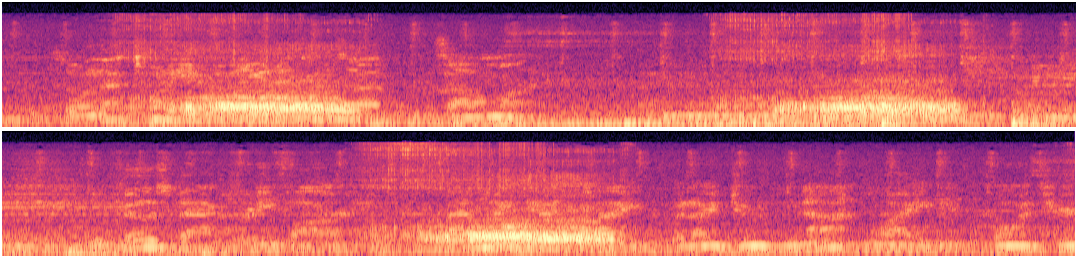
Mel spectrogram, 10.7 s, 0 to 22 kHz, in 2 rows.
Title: 1 sock 1 snoring parent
